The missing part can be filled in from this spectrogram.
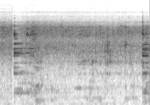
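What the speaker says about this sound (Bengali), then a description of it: "আলুগুলো এবার তেলের মধ্যে দিয়ে দেব। আলুটা আমি অল্প করে ভেজে নেব।" Potatoes fry in hot oil with a bright, loud, continuous sizzle, the hiss surging at the start and end as the pieces are stirred.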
